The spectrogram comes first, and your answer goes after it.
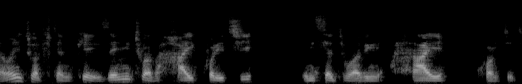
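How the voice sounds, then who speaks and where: With a French accent, a man talks at a fairly quick pace and a fairly low pitch, in a dry, close sound with no echo. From France, Burgundy. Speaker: photographer. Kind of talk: podcast interview. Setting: podcast.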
